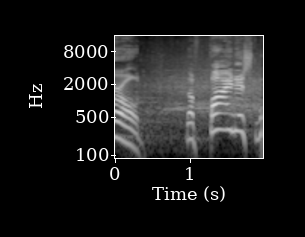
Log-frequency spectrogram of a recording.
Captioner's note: applause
